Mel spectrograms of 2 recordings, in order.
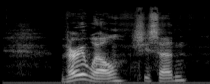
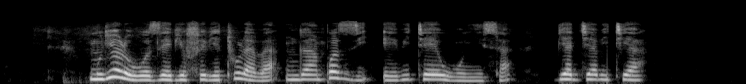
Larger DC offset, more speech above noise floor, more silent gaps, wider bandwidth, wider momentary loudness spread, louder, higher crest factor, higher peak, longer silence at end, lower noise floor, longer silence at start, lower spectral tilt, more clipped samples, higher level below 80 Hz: neither; second, 24 dB vs 56 dB; neither; first, 16 kHz vs 8 kHz; about the same, 13 LU vs 13 LU; second, -24 LUFS vs -19 LUFS; about the same, 20 dB vs 18 dB; second, -6 dBFS vs -2 dBFS; second, 0.25 s vs 1.05 s; second, -49 dBFS vs -75 dBFS; second, 0.15 s vs 0.9 s; second, -2 dB/octave vs -5 dB/octave; neither; about the same, -56 dBFS vs -60 dBFS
